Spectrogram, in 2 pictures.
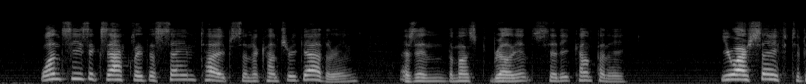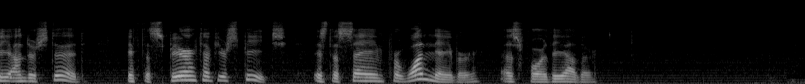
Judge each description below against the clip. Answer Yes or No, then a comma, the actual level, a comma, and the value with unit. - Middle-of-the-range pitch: Yes, medium, 165 Hz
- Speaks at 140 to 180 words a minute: Yes, average, 145 wpm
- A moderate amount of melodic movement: No, wide, 5.9 semitones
